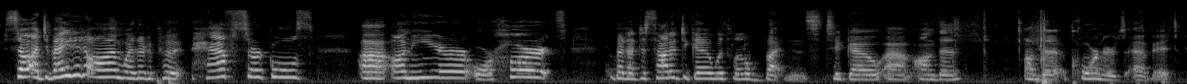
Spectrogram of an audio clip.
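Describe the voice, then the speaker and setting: A woman's voice: high-pitched, fairly even intonation, measured pace, gravelly, fairly bright tone. Woman, scratchy voice, encouraging craft teacher, folksy live stream. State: scratchy voice, clearing throat. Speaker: craft painting instructor. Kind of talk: live-streamed painting tutorial.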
